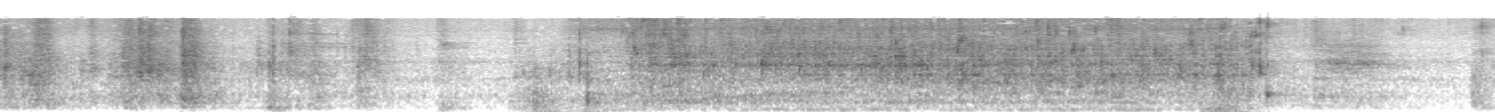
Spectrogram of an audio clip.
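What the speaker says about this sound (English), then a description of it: "I'm going to put the rest of this water in here" Water poured into a container while restoring a WWI plaster medallion, a continuous splashing rush lasting several seconds, close and fairly loud, starting and stopping in short bursts.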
